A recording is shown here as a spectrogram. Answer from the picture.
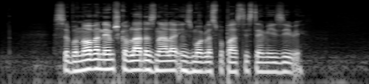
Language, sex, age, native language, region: Slovenian, male, 18-29, Slovenian, Coastal Karst region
